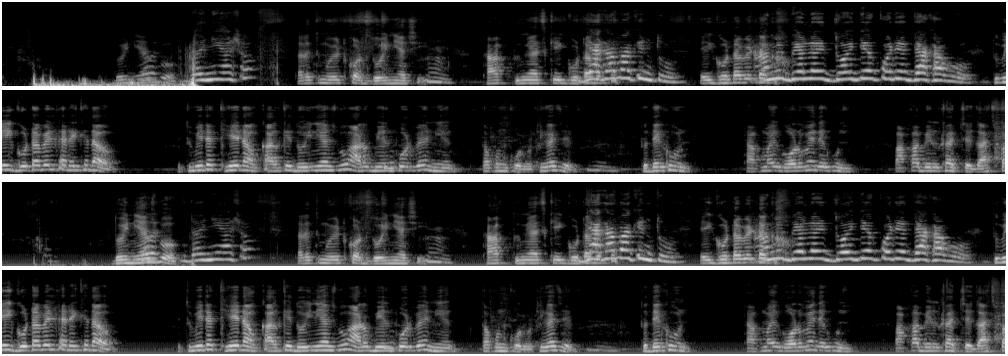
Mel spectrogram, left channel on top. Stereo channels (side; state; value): right; noise; hum, 27 dB below the sound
